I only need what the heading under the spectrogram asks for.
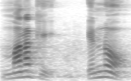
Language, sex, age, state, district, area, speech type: Telugu, male, 45-60, Andhra Pradesh, Bapatla, urban, spontaneous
